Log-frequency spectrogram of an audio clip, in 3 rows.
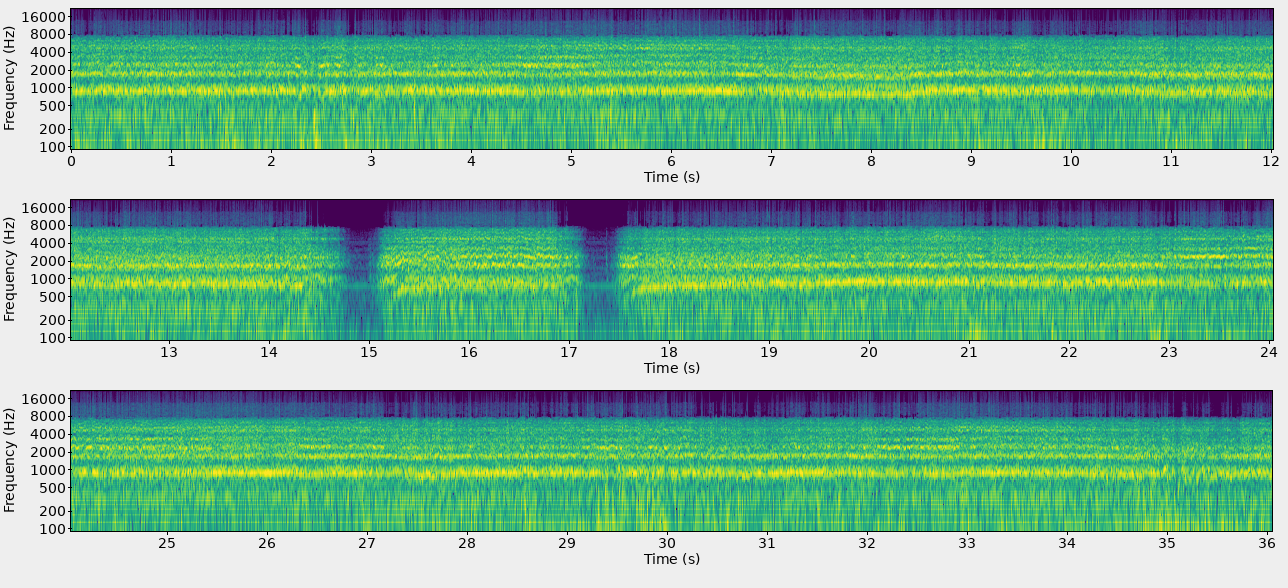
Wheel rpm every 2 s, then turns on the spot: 230, 230, 230, 220, 230, 220, 200, 120, 140, 200, 220, 210, 210, 220, 230, 220, 220, 210.
none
